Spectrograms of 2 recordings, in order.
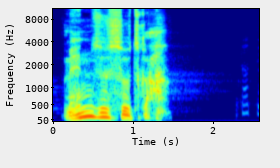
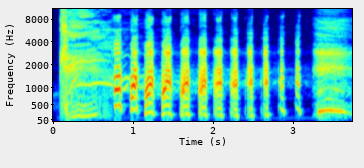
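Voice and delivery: hearty laugh. Acted. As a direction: laugh out at your friend's stiff look. Mocking buddy's suit.

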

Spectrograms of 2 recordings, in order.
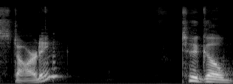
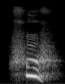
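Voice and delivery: high relief whew; 7 dB louder than usual. Acted. Relief all is normal.

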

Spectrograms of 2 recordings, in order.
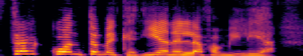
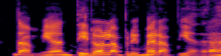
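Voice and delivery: ordinary delivery, nothing marked

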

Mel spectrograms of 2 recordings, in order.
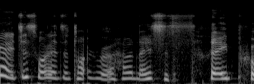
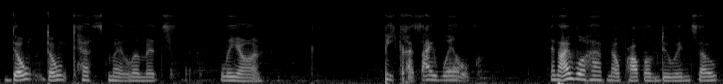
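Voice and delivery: lower, softer teasing purr; sultry threat; 6 semitones lower, 7 dB quieter than usual. Acted. Flirting with Leon in a low, soft mock threat. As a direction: tease him with a low, soft warning.

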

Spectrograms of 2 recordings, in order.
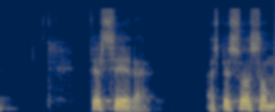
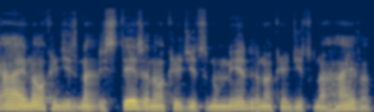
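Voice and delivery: rushed list of denials in mimicry; quick, dismissive imitation of someone in denial; fast mocking quote; faster than usual. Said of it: "que fala assim".

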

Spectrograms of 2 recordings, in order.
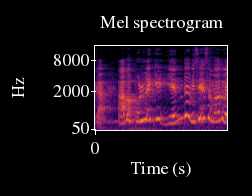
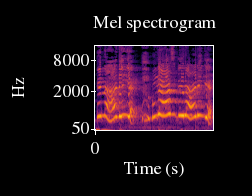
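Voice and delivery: loud, much higher sobbing challenge; wife crying at husband to go ahead and hit her; crying defiance; 9 semitones higher, 9 dB louder than usual. Acted. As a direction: scream through tears, daring him.

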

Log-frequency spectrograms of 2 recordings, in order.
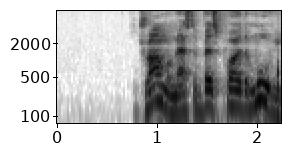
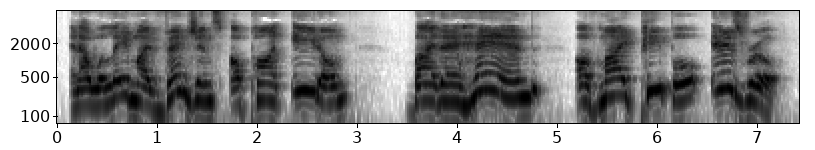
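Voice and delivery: full-force preaching; 5 semitones higher, slower than usual. Acted. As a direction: thunder God's vengeance at the enemy.

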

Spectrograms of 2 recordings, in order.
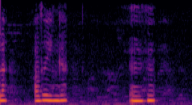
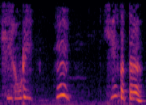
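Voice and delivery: higher, softer urgent telling-off; hushed scold; 7 semitones higher, 3 dB quieter than usual. Acted. Husband scolding wife quietly so neighbours won't hear. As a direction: scold her in a hush.

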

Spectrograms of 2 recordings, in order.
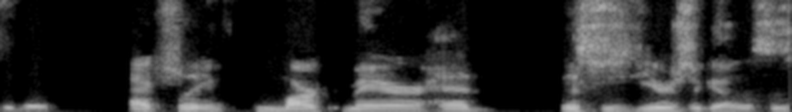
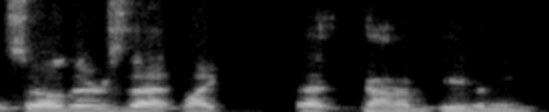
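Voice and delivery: ordinary delivery

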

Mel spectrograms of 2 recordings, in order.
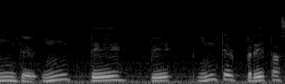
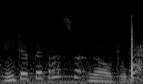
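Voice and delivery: normal talking voice

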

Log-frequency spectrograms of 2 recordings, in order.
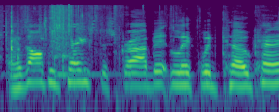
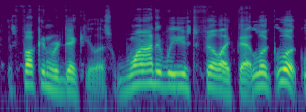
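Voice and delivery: normal talking voice

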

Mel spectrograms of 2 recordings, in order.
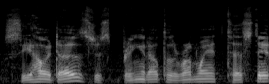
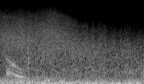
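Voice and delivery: sudden high yelp of shock; loud surprised cry; startled yelp; 12 dB louder than usual. Real, not acted. Crash landing shock.

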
